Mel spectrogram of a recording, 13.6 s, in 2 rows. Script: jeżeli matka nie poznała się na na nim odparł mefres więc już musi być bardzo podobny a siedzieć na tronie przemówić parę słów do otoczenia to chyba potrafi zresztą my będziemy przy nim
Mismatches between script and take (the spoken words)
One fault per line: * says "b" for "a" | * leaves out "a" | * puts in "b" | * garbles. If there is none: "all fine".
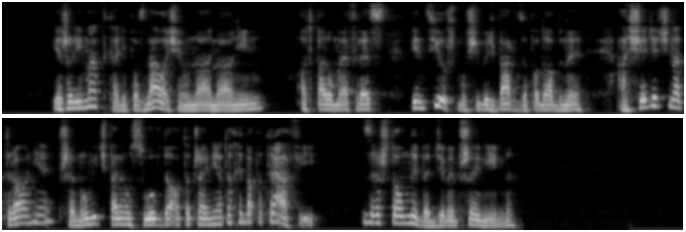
all fine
